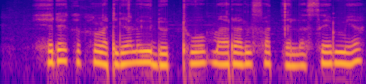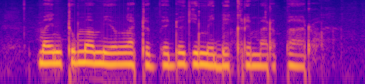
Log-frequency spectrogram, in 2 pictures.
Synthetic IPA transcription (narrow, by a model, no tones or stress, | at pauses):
ɛɾɛkakaŋatɔɲalɔjʊdotwomaɾalfat̪ɛlasɛmɪa | maɛntumamɪjɔŋatɔbedoɡɪmedekɾɛmarpaɾɔ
